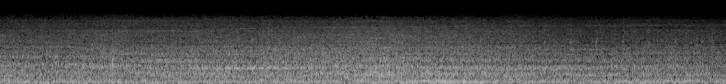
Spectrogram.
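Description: Steady rumble of a freight train's boxcars rolling away, joined by a pickup truck's engine as it drives across the tracks. The truck is loudest about four to five seconds in.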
